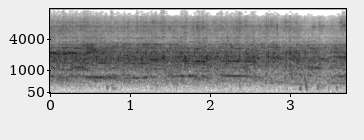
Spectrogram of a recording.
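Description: A big UK wrestling crowd roars and applauds nonstop, a dense, loud wash of cheering and clapping that holds steady for the whole few seconds with no voices standing out.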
